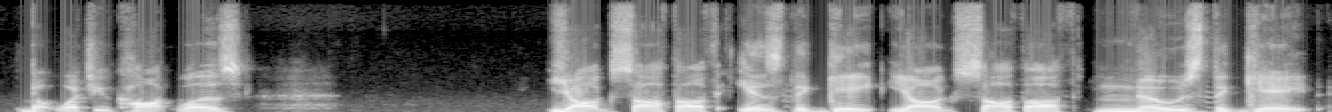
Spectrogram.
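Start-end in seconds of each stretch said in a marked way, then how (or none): none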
